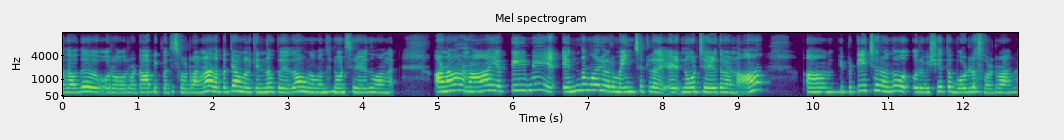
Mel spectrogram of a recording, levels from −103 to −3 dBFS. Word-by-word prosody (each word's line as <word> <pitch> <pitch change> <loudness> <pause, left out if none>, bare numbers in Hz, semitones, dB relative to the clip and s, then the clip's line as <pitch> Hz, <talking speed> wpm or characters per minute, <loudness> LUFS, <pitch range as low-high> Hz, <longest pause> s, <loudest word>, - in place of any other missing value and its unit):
அதாவது 235 +3 0 0.3
ஒரு 240 -1 -4
ஒரு 225 0 -8 0.2
டாபிக் 245 +1 +1
பத்தி 230 +4 -8
சொல்றாங்கன்னா 230 +4 +2
அதப் 270 -2 0
பத்தி 260 +4 -2
அவங்களுக்கு 250 -3 0
என்ன 255 +2 0
தெரியுதோ, 235 +1 -2
அவங்க 265 -4 0
வந்து 245 +2 -3
நோட்ஸ்ல 245 +1 -2
எழுதுவாங்க. 230 -2 -5 0.7
ஆனா 290 +2 +7 0.3
நான் 305 +4 +4
எப்பயுமே 335 +4 -3 0.2
எ - - -3 0.2
எந்த 300 +6 +1
மாதிரி 340 -1 +1
ஒரு 285 - +1
மைண்ட்செட்டில 270 +1 -1 0.2
எ - - +2 0.2
நோட்ஸ் 265 +1 0
எழுதுவேனா, 245 -2 -1 0.9
ஆ 255 - +3 0.4
இப்போ 270 +1 -7
டீச்சர் 320 0 0
வந்து 300 +3 -1 0.2
ஒரு 245 - -1
விஷயத்தை 285 +3 -1
போர்ட்ல 240 +3 -1
சொல்றாங்க. 230 +1 -5
255 Hz, 160 wpm, -22 LUFS, 240-285 Hz, 0.9 s, ஆனா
